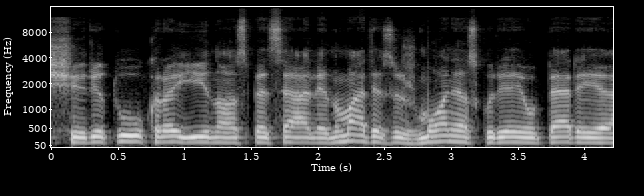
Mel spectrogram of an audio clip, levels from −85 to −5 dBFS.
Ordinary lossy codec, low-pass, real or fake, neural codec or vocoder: Opus, 32 kbps; 14.4 kHz; real; none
